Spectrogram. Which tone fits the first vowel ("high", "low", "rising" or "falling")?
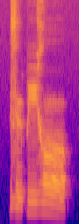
rising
